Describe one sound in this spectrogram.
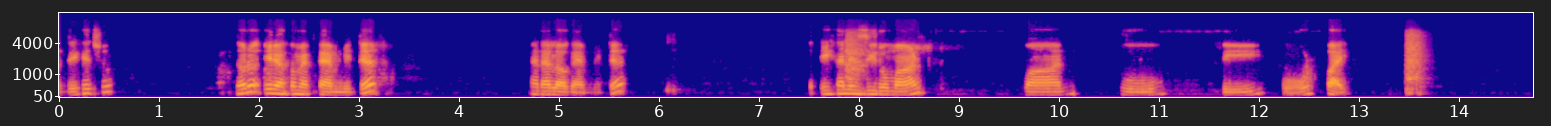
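A man speaks calmly and close to a microphone.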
